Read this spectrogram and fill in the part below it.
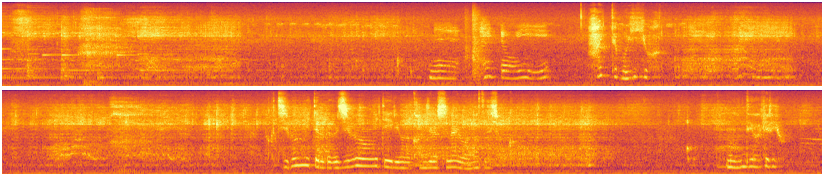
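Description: A young woman giggles.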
